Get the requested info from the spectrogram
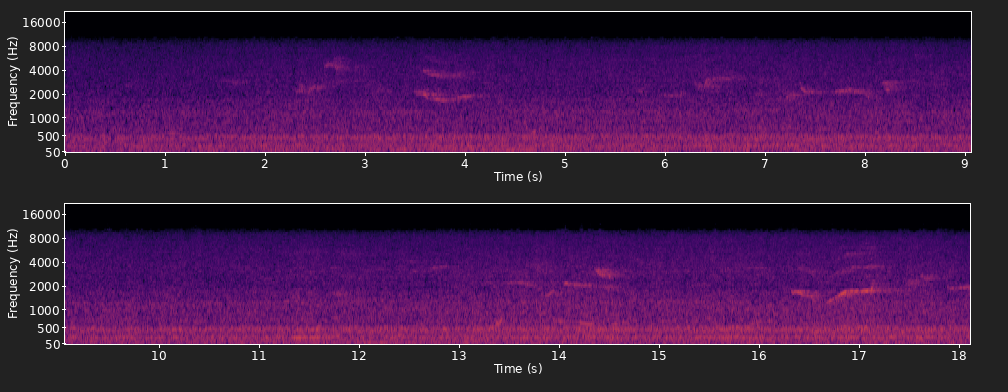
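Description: Steady hum of a mass of honey bees buzzing, with faint short high chirps now and then.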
